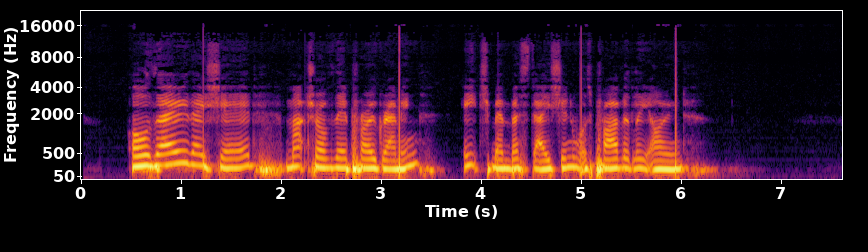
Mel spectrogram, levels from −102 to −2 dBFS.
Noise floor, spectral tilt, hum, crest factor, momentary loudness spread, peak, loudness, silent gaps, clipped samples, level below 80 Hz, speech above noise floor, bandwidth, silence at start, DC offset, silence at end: -74 dBFS; -9.5 dB/octave; none; 14 dB; 8 LU; -2 dBFS; -16 LUFS; none; under 0.1%; -42 dBFS; 59 dB; 6.8 kHz; 0.5 s; under 0.1%; 1.35 s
